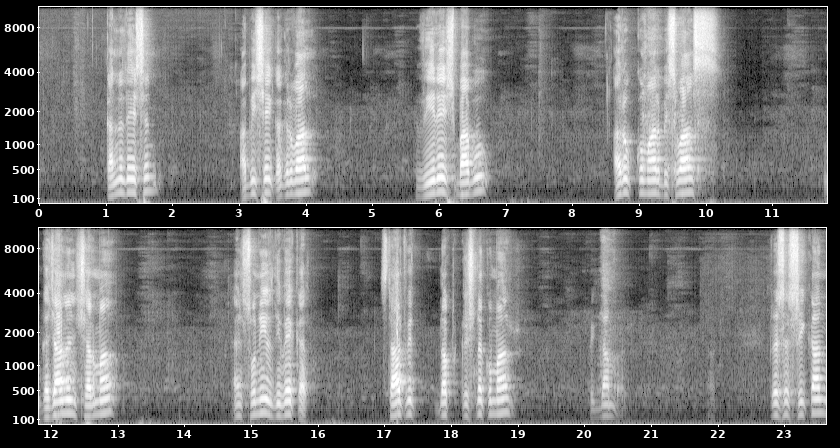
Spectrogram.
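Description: An older man speaks calmly into a microphone in short phrases with pauses, heard over a loudspeaker.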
